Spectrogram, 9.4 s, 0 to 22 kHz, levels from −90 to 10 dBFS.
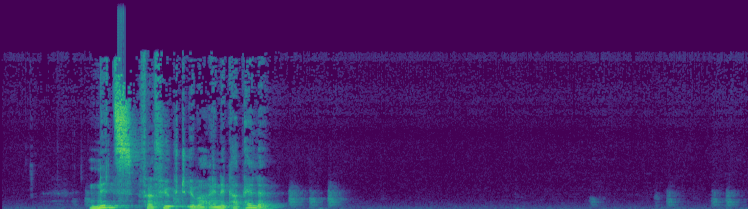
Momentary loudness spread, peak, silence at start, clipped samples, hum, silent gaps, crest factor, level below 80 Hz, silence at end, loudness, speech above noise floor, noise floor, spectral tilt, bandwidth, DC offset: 12 LU; 0 dBFS; 1.1 s; under 0.1%; none; none; 20 dB; -54 dBFS; 5.2 s; -14 LUFS; 49 dB; -63 dBFS; -4 dB/octave; 17 kHz; under 0.1%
